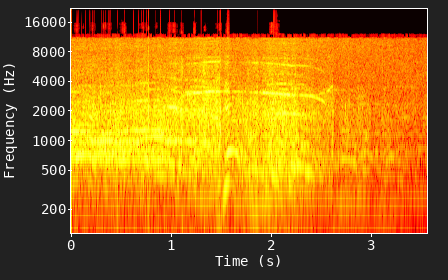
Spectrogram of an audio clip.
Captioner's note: wild applause!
